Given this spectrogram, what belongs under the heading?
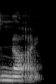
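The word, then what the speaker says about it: knight: Now your K here is silent, so you only hear that N. That word is night.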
